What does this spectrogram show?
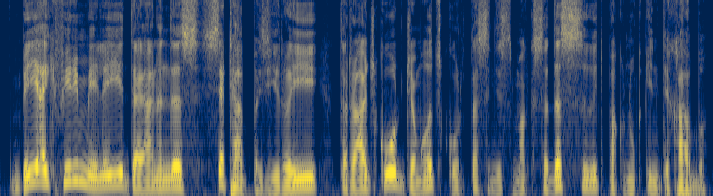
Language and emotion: Kashmiri, neutral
